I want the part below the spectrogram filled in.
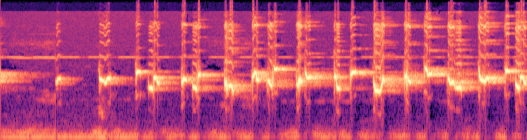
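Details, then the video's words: Sooty-headed bulbul, recorded at night for tutoring other songbirds, starts with a few scattered whistles then builds into a rapid, persistent 'ropel' string of bright slurred notes; low hum throughout. "burung trucukan ropel ngotot dimalam hari cocok buat masteran ropel malam"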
